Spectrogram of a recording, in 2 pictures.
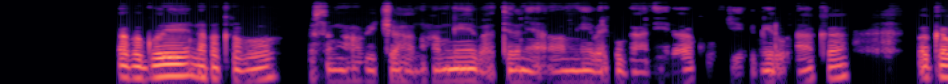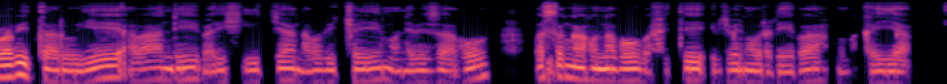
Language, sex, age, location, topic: Kinyarwanda, female, 25-35, Kigali, health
